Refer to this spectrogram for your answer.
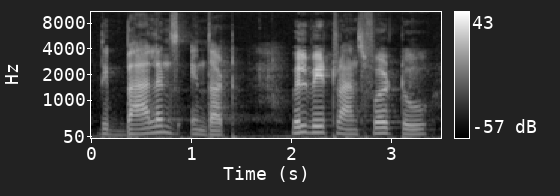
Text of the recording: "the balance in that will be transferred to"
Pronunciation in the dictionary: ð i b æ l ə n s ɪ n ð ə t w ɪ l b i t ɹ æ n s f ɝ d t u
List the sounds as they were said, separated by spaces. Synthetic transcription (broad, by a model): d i b æ l ə n s ɪ n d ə t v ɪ l b i t ɹ æ n s f ɝ d t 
